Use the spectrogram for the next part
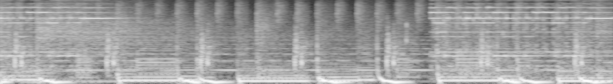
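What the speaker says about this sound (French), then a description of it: "Ce coup de téléphone là?" A telephone rings in the video game Ghost Trick with a quick, repeated electronic bell trill in rhythmic bursts, clear and unbroken with no voices over it.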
